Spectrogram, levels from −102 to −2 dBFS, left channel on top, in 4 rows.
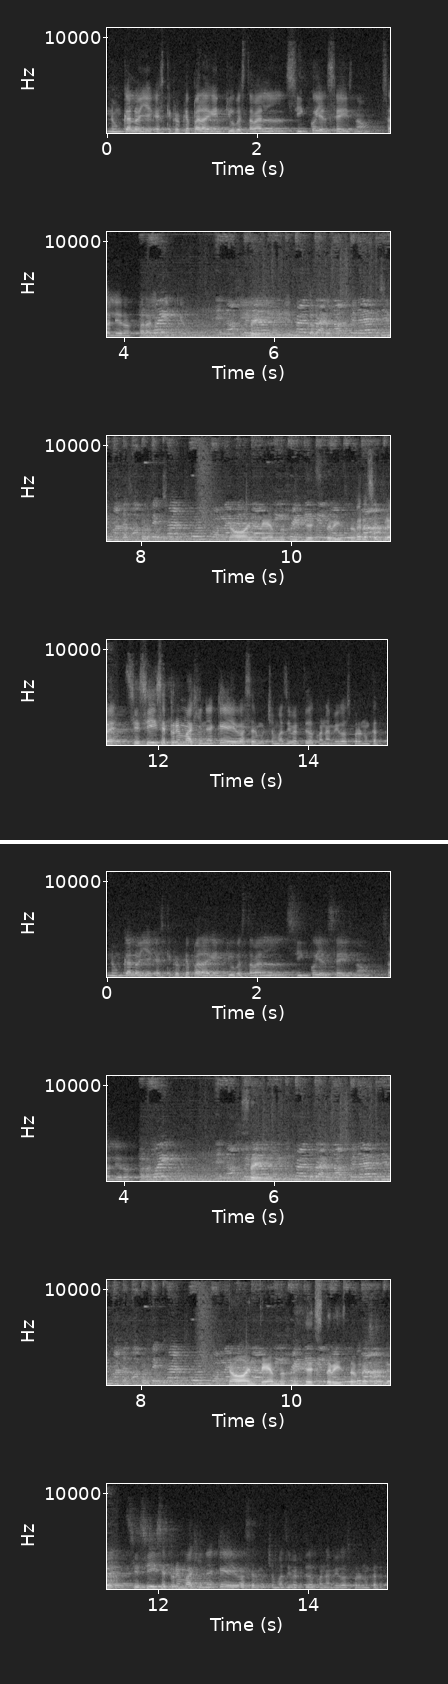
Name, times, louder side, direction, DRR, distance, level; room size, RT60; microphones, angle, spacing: voice 1, 0.0-4.9 5.6-8.6 10.9-15.0, left 2 dB, 45° left, 1.7 m, -35 dB
sound 1, 4.2-11.5, equal, ahead, 1.2 m, -33 dB
voice 2, 5.7-6.0 9.2-11.2, right 5 dB, 75° right, 0.7 m, -26 dB
27.0 x 25.5 x 5.7 m
head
